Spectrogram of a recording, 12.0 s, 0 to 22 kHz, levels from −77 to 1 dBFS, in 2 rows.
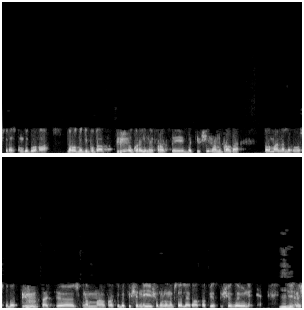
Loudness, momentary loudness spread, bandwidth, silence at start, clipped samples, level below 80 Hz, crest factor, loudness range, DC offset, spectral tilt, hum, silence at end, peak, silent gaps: -19 LUFS; 6 LU; 8.8 kHz; 0.05 s; under 0.1%; -58 dBFS; 18 dB; 2 LU; under 0.1%; -7.5 dB/octave; none; 0 s; -2 dBFS; none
